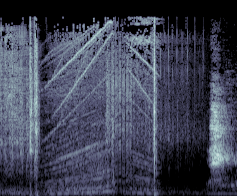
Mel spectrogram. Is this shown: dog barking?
yes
